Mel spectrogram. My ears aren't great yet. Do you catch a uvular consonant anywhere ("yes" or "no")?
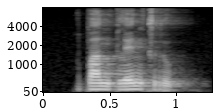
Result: no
